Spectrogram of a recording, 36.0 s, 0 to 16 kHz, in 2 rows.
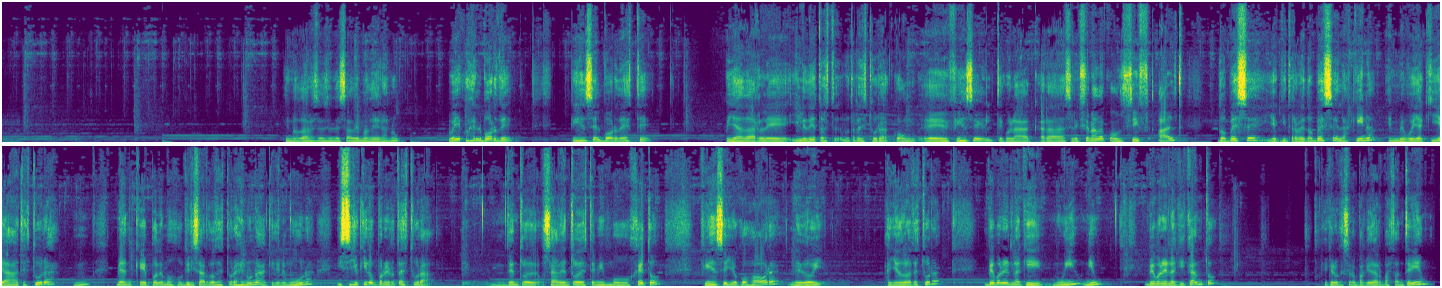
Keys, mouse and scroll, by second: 0.1 click, 0.8 scroll down 2, 1.0-4.0 middle drag, 5.5 middle click, 5.9 scroll up 1, 7.8 click, 8.9 click, 8.9 middle click, 8.9 right click, 10.1 click, 10.1 middle click, 10.1 right click, 11.2 right click, 15.1 alt+shift+right click, 16.1 alt+shift+right click, 17.0 scroll down 2, 22.8 scroll down 2, 23.1-25.9 middle drag, 25.9-26.3 scroll up 2, 26.4-28.9 middle drag, 28.9-30.5 drag, 31.3 click, 32.0-35.9 drag.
